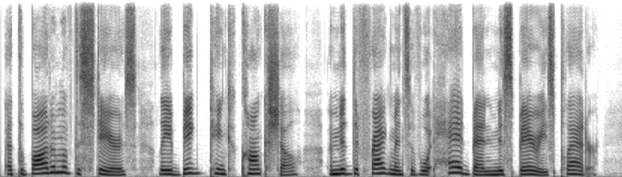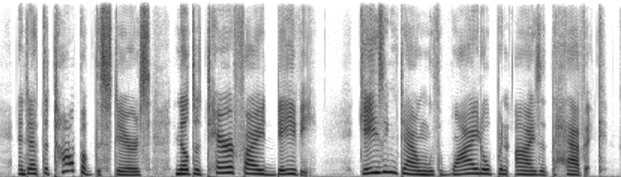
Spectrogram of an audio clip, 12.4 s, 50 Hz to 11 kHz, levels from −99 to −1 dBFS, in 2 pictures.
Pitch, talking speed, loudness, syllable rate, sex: 255 Hz, 205 wpm, -18 LUFS, 5.1 syllables/s, female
